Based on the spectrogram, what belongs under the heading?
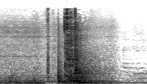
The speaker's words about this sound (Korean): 한 어린이가 자판기 앞에 서 있습니다. 버튼을 누르자 쿵 하는 소리와 함께 작은 입구 앞으로 뭔가가 떨어지는데요.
